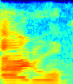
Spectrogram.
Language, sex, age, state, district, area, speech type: Assamese, female, 30-45, Assam, Nagaon, rural, spontaneous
